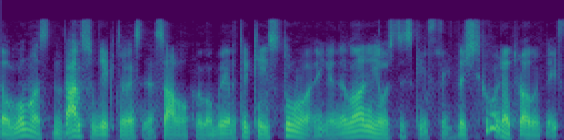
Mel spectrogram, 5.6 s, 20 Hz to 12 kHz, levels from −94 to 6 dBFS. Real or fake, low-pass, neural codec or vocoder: fake; 7.2 kHz; codec, 16 kHz, 1 kbps, FreqCodec, larger model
